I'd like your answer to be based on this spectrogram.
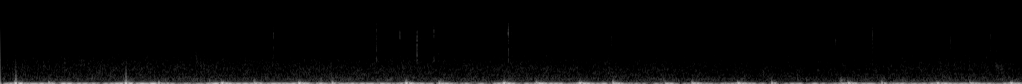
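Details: Normal heartbeat sounds in an ASMR sleep-aid recording with gentle breathing and humming.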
